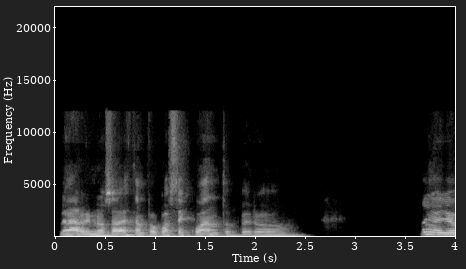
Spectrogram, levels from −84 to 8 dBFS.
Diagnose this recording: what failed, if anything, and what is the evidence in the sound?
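Nothing failed; the speech recording shows no audible faults.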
